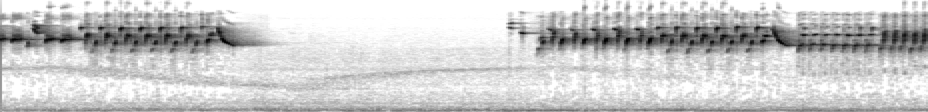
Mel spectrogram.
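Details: Goldfinch singing for courtship and communication: two dense bursts of rapid, tinkling, high twittered notes, the first lasting about two seconds, then a pause of nearly three seconds before a longer, richer run of liquid trills.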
